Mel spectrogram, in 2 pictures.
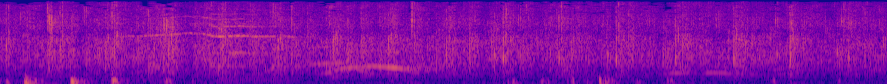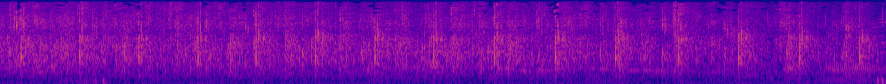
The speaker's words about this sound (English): So please give them one more round of applause for all that they do.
